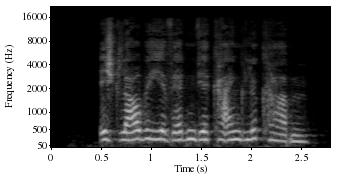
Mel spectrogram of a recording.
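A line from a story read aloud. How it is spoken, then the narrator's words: Loud over street noise. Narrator (German): sagte Numarak laut zu Runor und versuchte damit den Straßenlärm, um sie herum zu übertönen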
